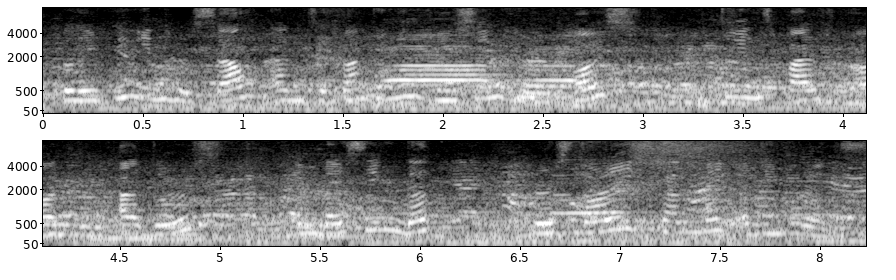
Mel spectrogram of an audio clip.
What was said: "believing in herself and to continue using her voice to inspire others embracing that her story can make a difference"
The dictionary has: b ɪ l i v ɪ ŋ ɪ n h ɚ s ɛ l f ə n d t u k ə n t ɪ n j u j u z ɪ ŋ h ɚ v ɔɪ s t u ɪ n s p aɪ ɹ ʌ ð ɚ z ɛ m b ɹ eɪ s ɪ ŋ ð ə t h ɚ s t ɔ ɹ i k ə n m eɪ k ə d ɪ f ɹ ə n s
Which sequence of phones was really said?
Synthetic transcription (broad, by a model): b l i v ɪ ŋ ɪ n h ɚ s ɛ l f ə n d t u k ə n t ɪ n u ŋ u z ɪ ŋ h ɚ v ɔɪ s t u ɪ n s p aɪ ɹ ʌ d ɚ s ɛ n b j s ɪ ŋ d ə t h ɚ s t ɔ ɹ i k ə n m eɪ k ə d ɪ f ɹ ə n s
